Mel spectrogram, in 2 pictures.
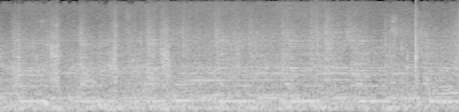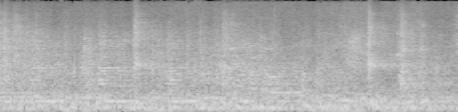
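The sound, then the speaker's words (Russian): Railway station platform in a radio drama, a continuous, loud rumble of train and rail noise with steady humming tones and scattered dull thumps, unbroken from start to finish. “И вот снова знакомая железнодорожная станция. Владимир Сергеевич с чемоданами быстро идет по платформе.”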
